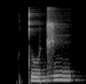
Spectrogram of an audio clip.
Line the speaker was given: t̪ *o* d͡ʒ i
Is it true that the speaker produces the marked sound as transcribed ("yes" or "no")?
no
